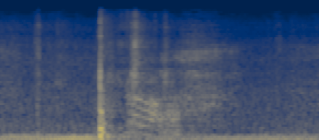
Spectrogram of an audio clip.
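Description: A single sharp chop of a Cold Steel Demko Hawk's blade striking the back of a padded office chair, about three-quarters of a second in.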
